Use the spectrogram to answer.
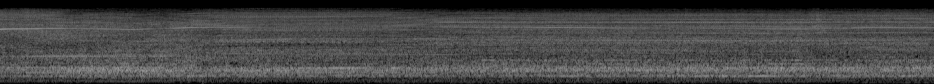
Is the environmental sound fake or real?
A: real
